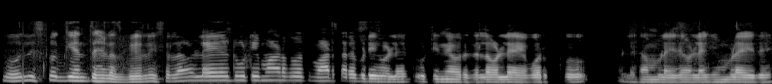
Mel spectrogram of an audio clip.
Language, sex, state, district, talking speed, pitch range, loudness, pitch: Kannada, male, Karnataka, Shimoga, 185 wpm, 115-170 Hz, -25 LUFS, 130 Hz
